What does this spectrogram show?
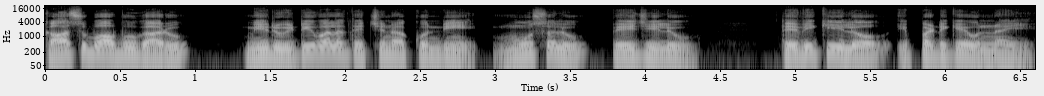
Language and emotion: Telugu, neutral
